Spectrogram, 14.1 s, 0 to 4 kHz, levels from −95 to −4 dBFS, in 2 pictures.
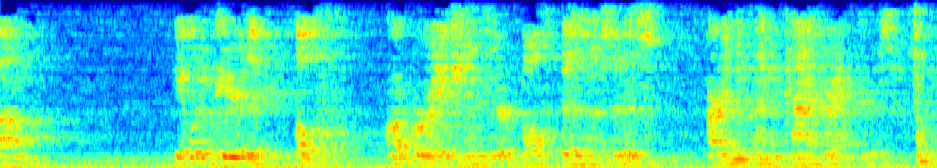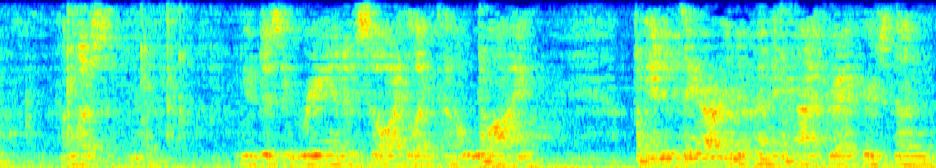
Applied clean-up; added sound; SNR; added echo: none; none; none; reverberation time 0.2 s.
